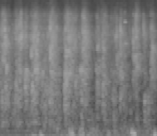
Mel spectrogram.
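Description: Audience applauding: many hands clapping in a dense, steady run.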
